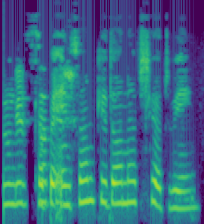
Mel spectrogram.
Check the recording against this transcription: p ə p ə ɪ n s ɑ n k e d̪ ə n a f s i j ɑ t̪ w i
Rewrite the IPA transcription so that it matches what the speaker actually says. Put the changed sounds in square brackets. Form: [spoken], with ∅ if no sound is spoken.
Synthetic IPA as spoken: [k] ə p ə ɪ n s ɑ n k e d̪ [ɑ] n a f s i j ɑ t̪ w i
